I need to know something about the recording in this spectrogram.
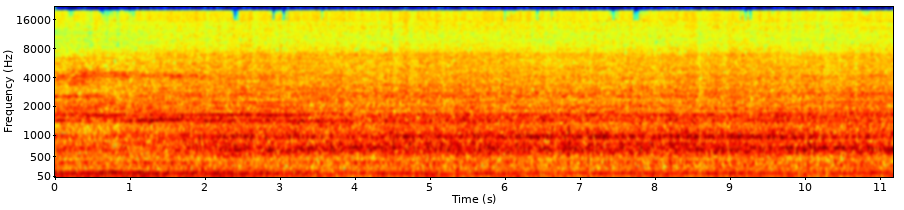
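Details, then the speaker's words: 2001 Monte Carlo 3.8L, after reinstalling ignition module and coil; stalled, stumbled and sometimes wouldn't start. Steady, stable idle with no stumble even while coil, wiring harness and battery cables are tapped; normal idle. "okay very nice start it up nice stable rpms"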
